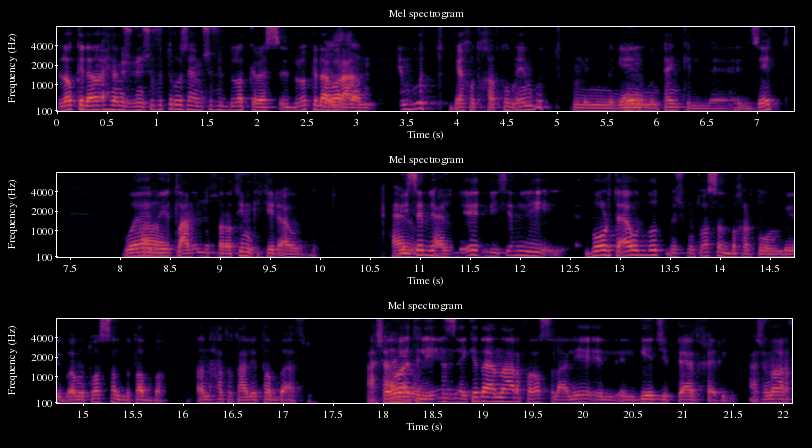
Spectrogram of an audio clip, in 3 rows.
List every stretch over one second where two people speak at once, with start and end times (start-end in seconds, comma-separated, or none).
none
